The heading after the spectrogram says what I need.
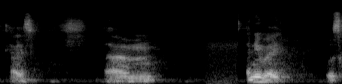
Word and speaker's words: Caesar: In Old Greek, they didn't have a C that was soft. Kikero. It wasn't Cicero, like we say. They had everything was hard. Kaiser, we say Caesar. It's Kaiser.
